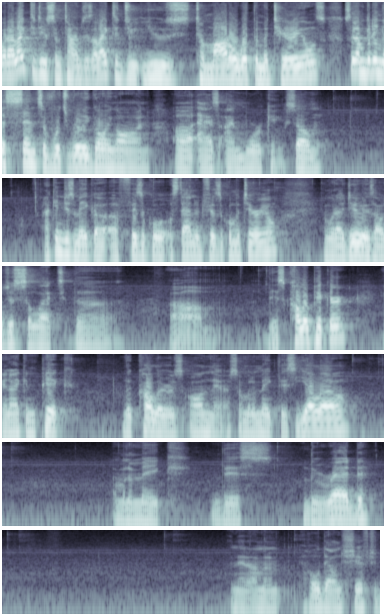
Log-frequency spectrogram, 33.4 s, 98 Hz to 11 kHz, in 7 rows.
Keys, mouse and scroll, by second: 8.9 middle click, 10.9 click, 11.8 middle click, 12.6 click, 12.8 click, 13.5 click, 13.7 click, 15.1 click, 17.5 click, 19.8 click, 21.6 click, 22.3 middle click, 22.9 shift+click, 23.6 click, 23.8 click, 25.3 click, 27.2 click, 28.7 click, 30.6 click, 31.9 middle click, 32.7-33.3 shift+drag.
